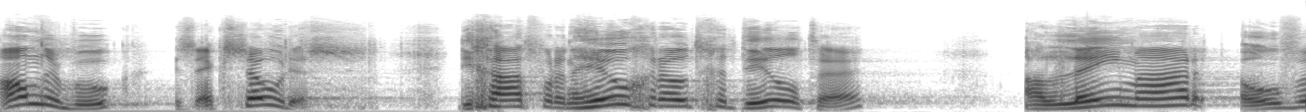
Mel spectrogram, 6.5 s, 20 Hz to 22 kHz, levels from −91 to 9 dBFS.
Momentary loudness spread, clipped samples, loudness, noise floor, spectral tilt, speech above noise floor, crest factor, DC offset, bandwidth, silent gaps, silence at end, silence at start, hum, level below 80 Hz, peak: 13 LU; under 0.1%; -18 LUFS; -62 dBFS; -5 dB/octave; 44 dB; 18 dB; under 0.1%; 10.5 kHz; none; 0 s; 0 s; none; -62 dBFS; -2 dBFS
